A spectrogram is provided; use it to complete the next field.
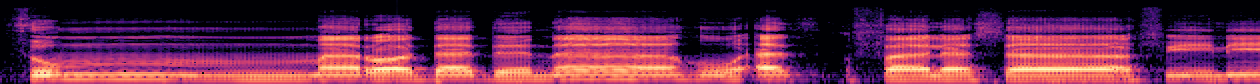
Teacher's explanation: Sin pastikan bunyi hams ataupun dia berangin sikit.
